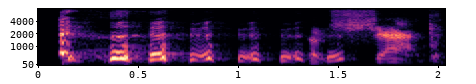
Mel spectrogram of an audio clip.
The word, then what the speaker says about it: Shaq: high-tech guns chef shaq not sharp yeah shag can you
